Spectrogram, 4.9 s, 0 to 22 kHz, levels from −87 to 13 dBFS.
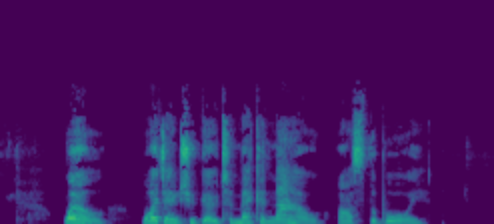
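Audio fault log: No faults are heard anywhere in this speech recording. Nothing in it calls for an entry in the log.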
